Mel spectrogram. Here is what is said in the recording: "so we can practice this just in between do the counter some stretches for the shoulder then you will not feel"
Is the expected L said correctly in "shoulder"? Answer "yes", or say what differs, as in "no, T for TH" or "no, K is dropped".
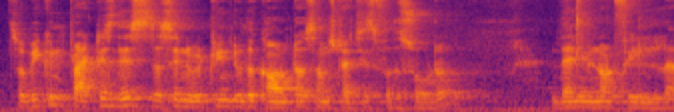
no, L is dropped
